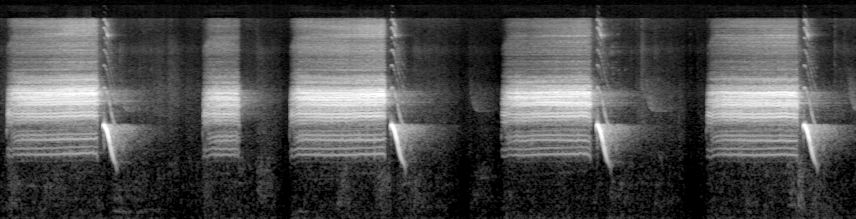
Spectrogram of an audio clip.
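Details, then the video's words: Sirtu bird lure call for trapping, in a long 'nyiul' style: a buzzy, harmonic-rich drawn-out note ending in a sharp falling whistle, repeated about every two to three seconds, with one shorter buzzy note among them. "SIRTU NYIUL PANJANG ..... ‼️ Cocok Untuk Pikat || Suara Pancingan Sirtu"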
